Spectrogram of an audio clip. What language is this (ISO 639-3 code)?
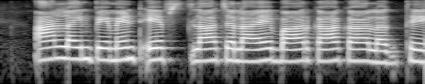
hne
